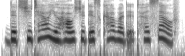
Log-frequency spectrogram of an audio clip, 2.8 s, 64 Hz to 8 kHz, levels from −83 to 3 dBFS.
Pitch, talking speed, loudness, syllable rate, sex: 260 Hz, 195 wpm, -18 LUFS, 5.0 syllables/s, female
